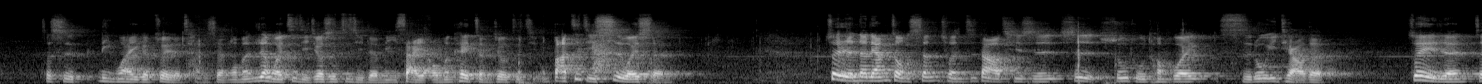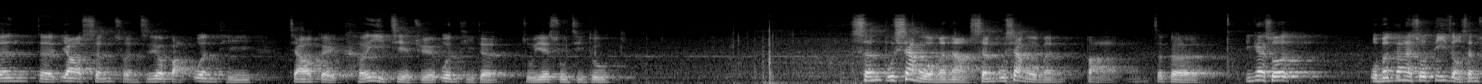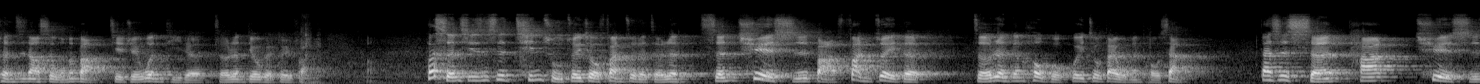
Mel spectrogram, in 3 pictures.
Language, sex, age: Chinese, male, 30-49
